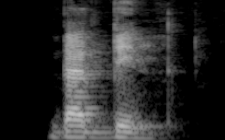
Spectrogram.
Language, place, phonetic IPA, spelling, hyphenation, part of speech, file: Azerbaijani, Baku, [bædˈbin], bədbin, bəd‧bin, noun, LL-Q9292 (aze)-bədbin.wav
- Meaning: pessimist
